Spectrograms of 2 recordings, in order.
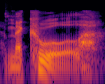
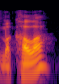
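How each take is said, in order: First: The name is said with an Irish pronunciation. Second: The name is said with an American pronunciation. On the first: "the Irish or, or, or s- Celtic pronunciation is so much cooler" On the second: "you have the American pronunciation in your name"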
